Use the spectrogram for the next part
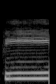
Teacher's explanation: इसके साथ तो या मद्दा है ना, दो हरकत खींचेगी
